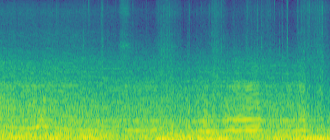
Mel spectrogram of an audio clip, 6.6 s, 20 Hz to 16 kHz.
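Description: A Porsche GT3 RS sports car engine drones loudly and steadily, its pitch rising and falling slightly as the car drives along, with a constant rumbling hum.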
